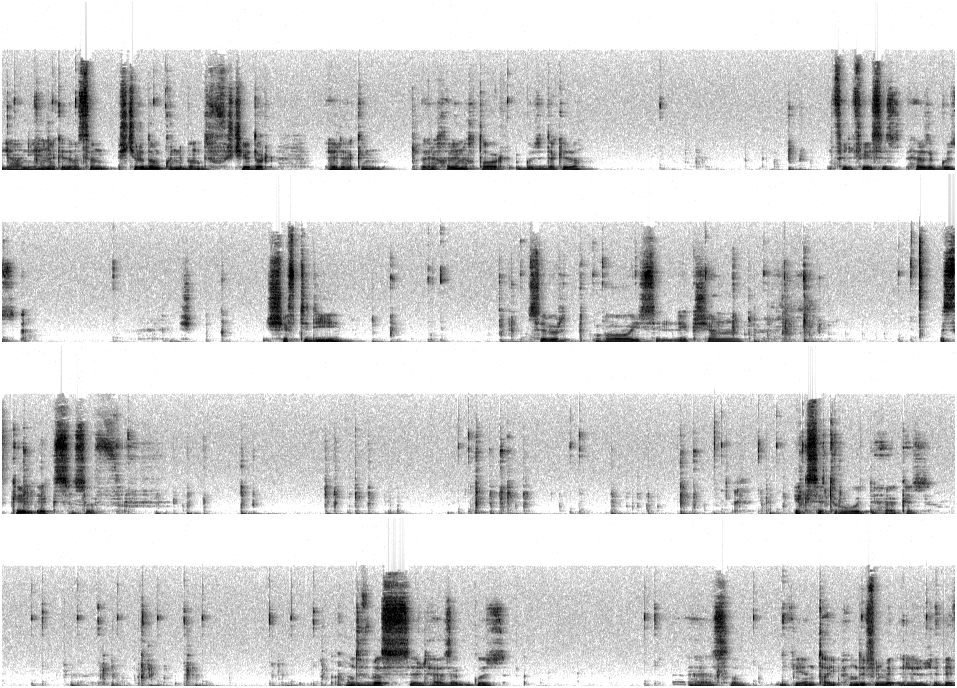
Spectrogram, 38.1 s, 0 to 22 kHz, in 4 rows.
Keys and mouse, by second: 0.1 alt+shift+middle click, 0.5 ctrl+alt+middle click, 1.6 click, 4.1 b, 7.9 3, 8.7 b, 13.2 shift+d, 14.5 p, 15.2 Tab, 15.9 alt+middle click, 16.7 Tab, 17.2 ctrl+alt+middle click, 17.5 2, 19.2 s, 20.6 Tab, 20.9 Tab, 21.4 a, 22.3 g, 23.9 s, 25.1 Tab, 25.4 Tab, 25.8 a, 26.2 alt+middle click, 26.8 ctrl+alt+middle click, 27.3 e, 29.3 ctrl+alt+middle click, 29.7 alt+shift+middle click, 30.1 ctrl+alt+middle click, 30.7 alt+middle click, 31.5 alt+shift+middle click, 35.0 click, 35.5 Tab, 36.1 alt+middle click, 37.2 click, 38.0 click.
